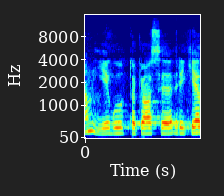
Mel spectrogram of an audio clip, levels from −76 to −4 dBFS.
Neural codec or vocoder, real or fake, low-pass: none; real; 14.4 kHz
